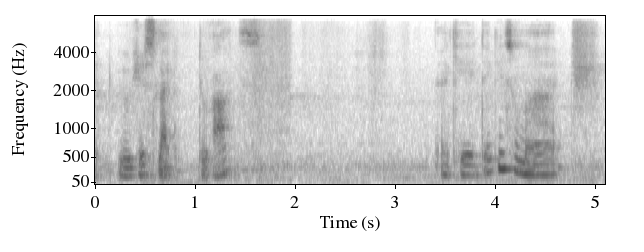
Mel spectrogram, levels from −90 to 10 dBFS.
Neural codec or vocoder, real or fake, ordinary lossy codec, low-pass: none; real; none; 7.2 kHz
